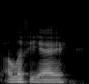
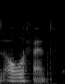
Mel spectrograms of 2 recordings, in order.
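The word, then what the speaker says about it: Olyphant: We have a running disagreement because I have grown up my entire life calling him Timothy Olivier. – And I pronounce it correctly as Oliphant.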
